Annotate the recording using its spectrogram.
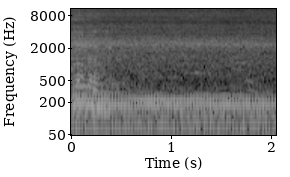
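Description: A steady low motor hum, with a brief voice sound at the very start.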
